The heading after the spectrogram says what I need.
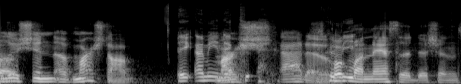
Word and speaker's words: Marshadow: The third name, which was trademarked, was Marshadow. M-A-R. Shadow, the word shadow. So that's a little bit simpler, I think. Are you sure it's not Mars Hadao I Mars Haddow.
